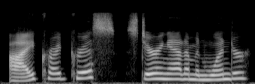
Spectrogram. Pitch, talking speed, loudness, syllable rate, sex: 240 Hz, 190 wpm, -19 LUFS, 4.5 syllables/s, female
